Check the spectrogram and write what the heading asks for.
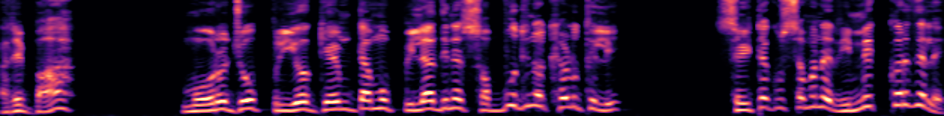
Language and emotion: Odia, surprised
